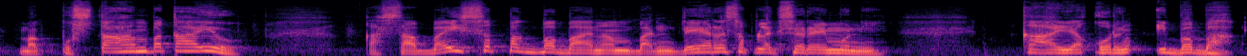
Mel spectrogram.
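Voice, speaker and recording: Cocky, girl-chasing college guy for radio drama, brash and cajoling, very animated pitch. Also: moderate pace. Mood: cocky, boastful. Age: young adult. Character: cocky, lustful male student, pleading boyfriend. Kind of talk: Tagalog radio drama acting.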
